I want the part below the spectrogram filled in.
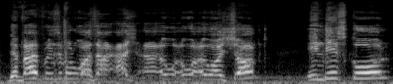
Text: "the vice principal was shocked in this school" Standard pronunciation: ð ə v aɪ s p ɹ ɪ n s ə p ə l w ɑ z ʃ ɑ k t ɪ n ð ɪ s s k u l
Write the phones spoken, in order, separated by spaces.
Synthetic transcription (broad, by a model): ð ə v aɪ p ɹ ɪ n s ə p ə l w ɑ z ʃ ɑ k t ɪ n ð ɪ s s k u l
